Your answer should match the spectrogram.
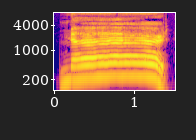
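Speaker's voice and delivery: loud, high, drawn-out taunting yell; heckling kids. Retold or imitated. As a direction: holler one long jeering word like kids heckling a stranger. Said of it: "twelve-year-old kids, they're just like".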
